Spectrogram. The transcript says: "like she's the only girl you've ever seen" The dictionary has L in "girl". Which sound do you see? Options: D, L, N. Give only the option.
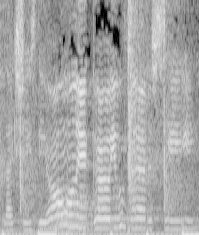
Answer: L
